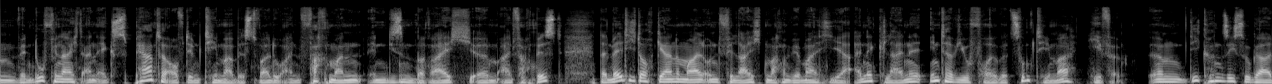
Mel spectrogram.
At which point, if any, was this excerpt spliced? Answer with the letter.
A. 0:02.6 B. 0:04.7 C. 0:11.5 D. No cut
C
